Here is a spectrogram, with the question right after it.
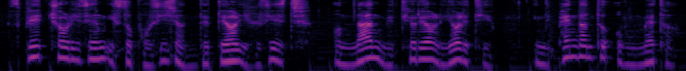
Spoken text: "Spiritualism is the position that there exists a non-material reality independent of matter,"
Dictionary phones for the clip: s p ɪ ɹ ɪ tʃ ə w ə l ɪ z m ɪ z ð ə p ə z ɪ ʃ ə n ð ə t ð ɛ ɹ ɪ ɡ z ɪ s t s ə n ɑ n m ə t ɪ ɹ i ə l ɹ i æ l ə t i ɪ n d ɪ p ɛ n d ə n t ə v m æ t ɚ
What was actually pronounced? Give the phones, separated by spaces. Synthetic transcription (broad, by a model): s p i ɹ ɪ tʃ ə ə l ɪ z m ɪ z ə p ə s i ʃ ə n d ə t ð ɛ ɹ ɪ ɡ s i s t ə n ɑ n m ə t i ɹ i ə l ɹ i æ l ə t i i n d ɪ p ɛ n d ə n t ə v m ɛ t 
